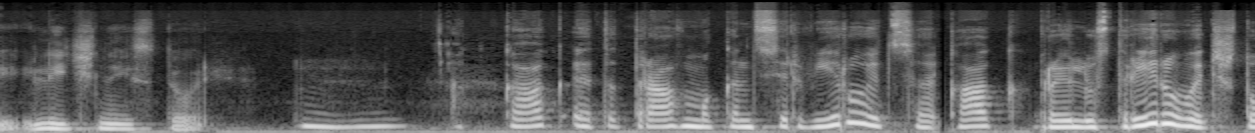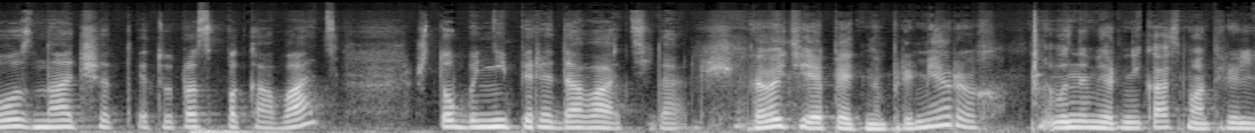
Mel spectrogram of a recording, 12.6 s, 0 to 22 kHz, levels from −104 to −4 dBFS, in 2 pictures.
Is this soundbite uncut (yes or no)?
no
